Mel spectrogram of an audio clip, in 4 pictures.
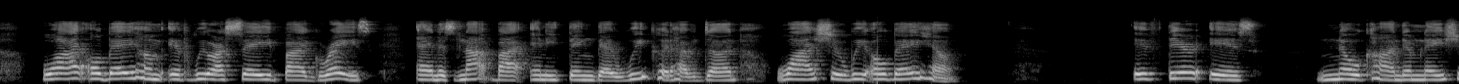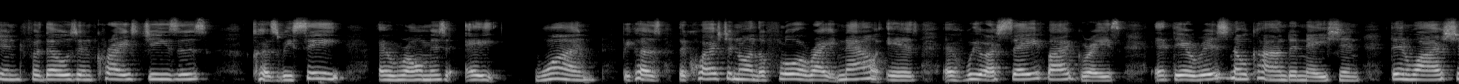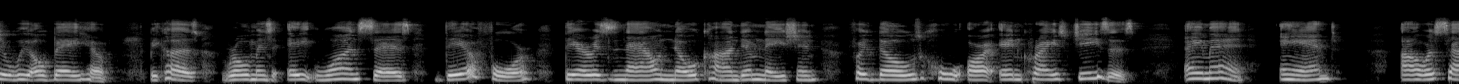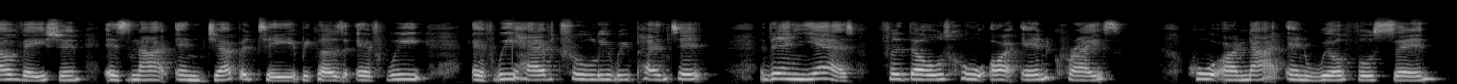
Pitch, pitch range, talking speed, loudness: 225 Hz, 210-245 Hz, 120 wpm, -22 LUFS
